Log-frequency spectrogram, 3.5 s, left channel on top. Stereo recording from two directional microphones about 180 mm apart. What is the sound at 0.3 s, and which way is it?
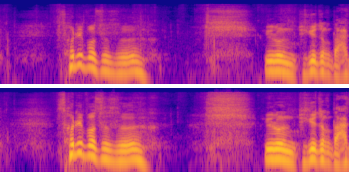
Speech, 55° right (ahead or behind).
